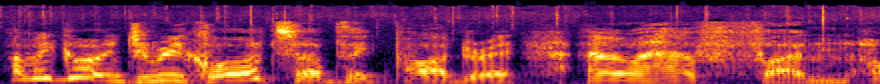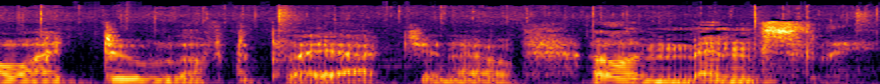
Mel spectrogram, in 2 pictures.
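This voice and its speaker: A man voicing a manic, cheeky, foul-mouthed demonic personality with a hoarse British voice and flamboyant delivery in an audiobook story. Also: medium pitch, big pitch swings, normal speed, voice pushed up. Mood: giddy, playful. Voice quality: hoarse, shrieking, rasping. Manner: flamboyant, giddy, swooping.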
